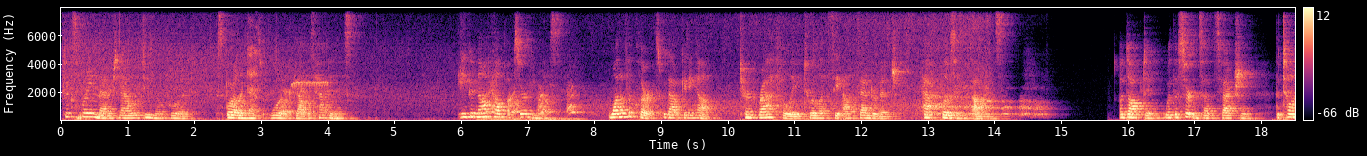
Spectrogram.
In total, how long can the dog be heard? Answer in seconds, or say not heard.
5 s.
